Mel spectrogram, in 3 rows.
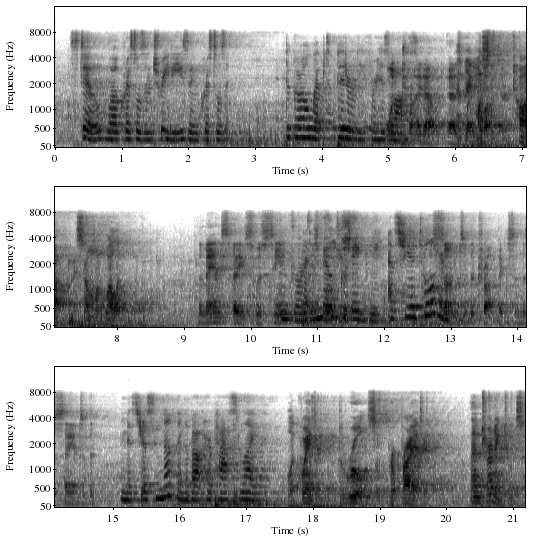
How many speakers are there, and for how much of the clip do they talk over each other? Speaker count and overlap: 4, about 17%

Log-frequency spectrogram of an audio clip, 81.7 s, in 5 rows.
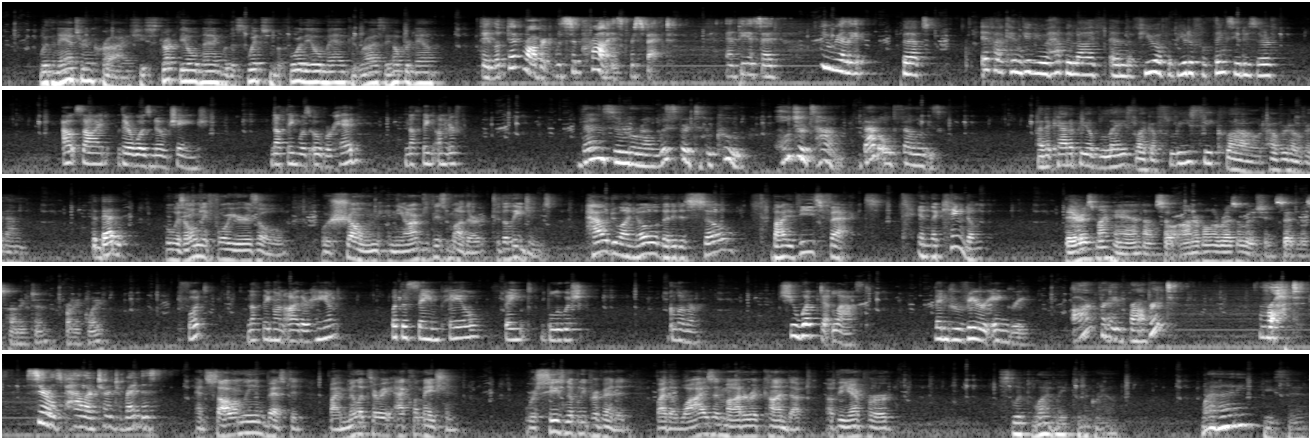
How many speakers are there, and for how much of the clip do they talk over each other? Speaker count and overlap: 9, no overlap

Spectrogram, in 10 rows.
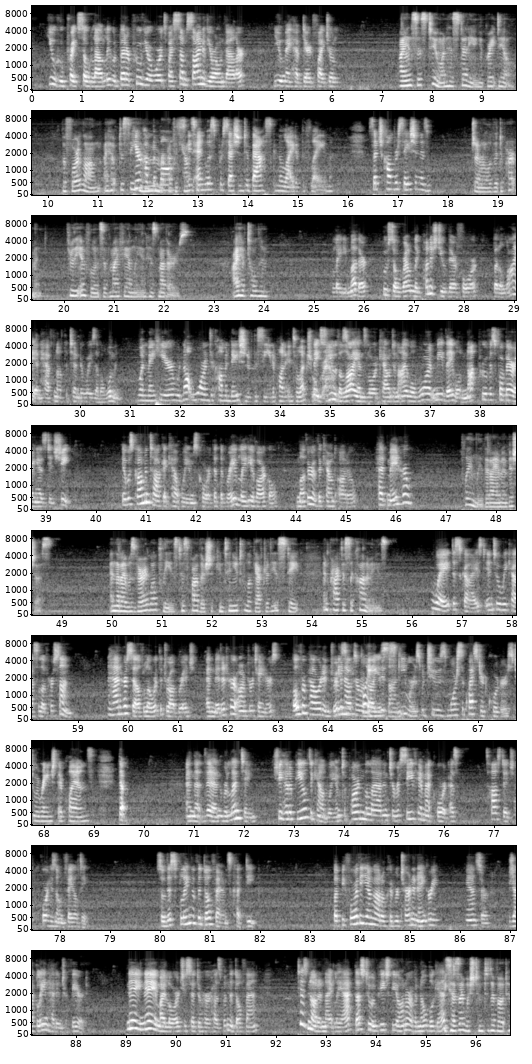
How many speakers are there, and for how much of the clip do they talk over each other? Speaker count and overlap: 3, about 4%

